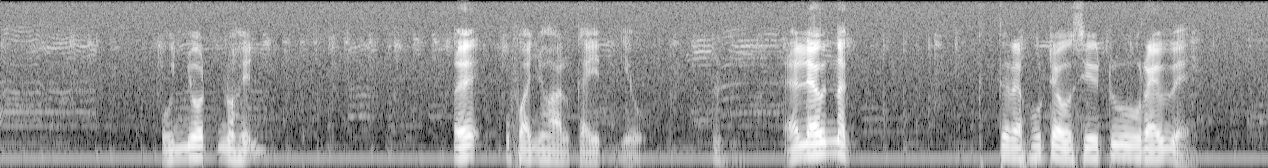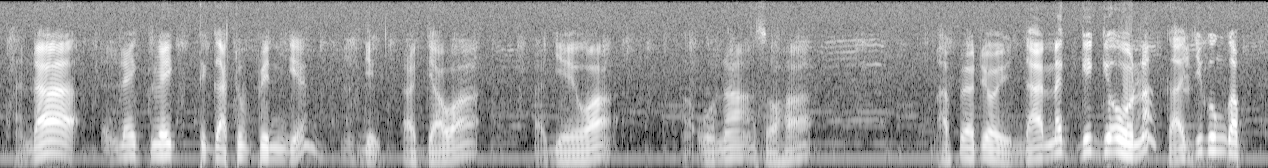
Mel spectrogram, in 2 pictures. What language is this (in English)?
Serer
